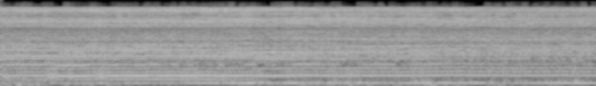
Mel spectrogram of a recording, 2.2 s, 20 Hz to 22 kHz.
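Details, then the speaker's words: Traxxas Nitro 4-Tec 2.5 RC car nitro engine after loosening over-tight brakes: high steady buzzing scream at high revs, even pitch, no stumbles or misses; running a lot better. "It was the freaking brakes. Running a lot better now. I can't believe"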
